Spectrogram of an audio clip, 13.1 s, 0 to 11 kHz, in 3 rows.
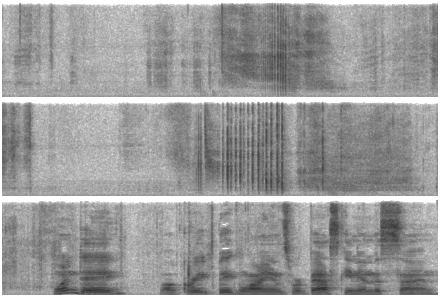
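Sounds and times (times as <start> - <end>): book page turning: 0.0 - 4.8, 5.6 - 9.3.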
